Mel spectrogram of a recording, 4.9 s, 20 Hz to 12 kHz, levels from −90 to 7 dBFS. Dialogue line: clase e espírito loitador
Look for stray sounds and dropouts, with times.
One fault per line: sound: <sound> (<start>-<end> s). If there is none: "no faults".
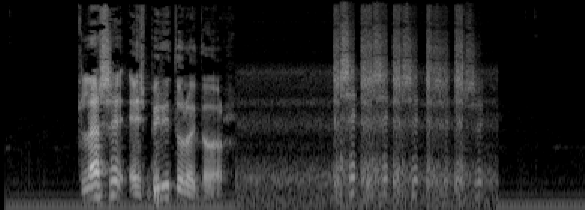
sound: laugh (2.8-4.0 s)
